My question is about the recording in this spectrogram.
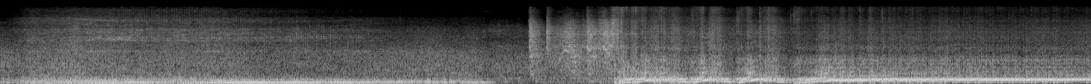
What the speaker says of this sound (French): Il y a une Ferrari 275 Daytona qui se profile là dans tout ce remue-ménage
